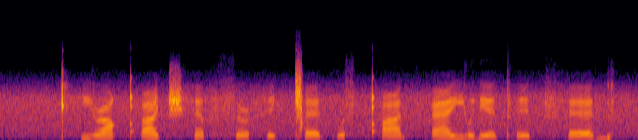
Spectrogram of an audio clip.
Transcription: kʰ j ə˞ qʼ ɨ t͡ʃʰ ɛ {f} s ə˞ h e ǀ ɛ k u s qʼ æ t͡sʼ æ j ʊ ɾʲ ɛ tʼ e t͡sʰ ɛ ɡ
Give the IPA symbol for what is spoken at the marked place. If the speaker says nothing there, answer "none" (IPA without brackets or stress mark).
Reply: f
